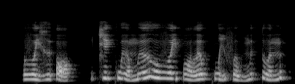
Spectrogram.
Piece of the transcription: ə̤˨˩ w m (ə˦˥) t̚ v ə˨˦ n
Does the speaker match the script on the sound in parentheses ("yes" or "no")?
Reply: no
